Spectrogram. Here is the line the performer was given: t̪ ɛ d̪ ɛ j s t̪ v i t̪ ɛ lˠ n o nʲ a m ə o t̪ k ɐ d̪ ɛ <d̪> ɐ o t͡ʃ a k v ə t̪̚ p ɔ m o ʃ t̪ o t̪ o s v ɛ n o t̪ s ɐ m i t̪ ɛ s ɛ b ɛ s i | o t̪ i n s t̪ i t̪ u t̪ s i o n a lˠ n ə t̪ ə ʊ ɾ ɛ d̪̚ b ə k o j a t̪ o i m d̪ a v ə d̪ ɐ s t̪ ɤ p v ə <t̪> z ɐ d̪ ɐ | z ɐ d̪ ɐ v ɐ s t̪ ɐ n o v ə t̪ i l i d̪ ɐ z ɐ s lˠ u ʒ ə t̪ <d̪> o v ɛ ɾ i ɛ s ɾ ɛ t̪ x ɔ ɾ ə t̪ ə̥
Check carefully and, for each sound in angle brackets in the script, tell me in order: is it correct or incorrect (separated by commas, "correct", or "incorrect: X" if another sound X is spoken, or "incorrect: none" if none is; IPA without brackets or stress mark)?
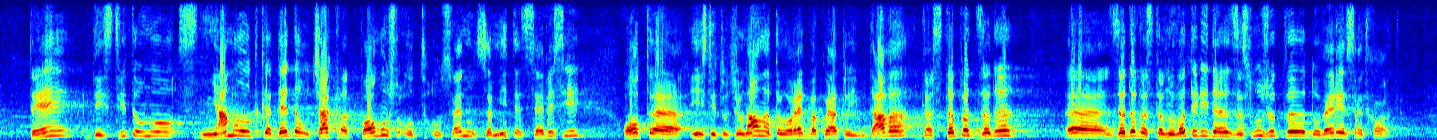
correct, correct, correct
